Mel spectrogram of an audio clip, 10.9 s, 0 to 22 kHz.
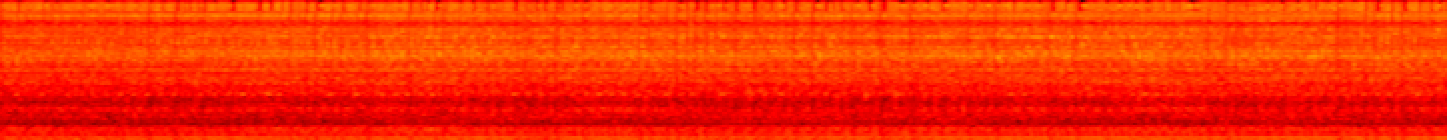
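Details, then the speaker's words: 2006 Suzuki GSX600F Katana after carb cleaning, sync and float set to 18 mm, mixture screws guessed: smooth even four-cylinder idle about 1,200 rpm ±50 per manual, no misses; normal idle. "so I fired the bike up and you can see it idles perfectly at about uh 12200 plus- 50 as the only onus manual describes"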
